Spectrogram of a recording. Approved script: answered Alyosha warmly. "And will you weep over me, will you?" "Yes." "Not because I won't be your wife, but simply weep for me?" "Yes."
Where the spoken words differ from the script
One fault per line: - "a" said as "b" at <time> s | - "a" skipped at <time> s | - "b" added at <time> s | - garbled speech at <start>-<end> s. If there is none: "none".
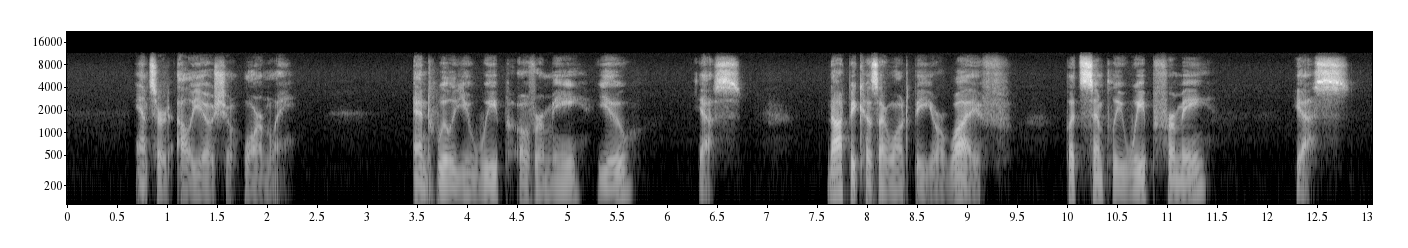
- "will" skipped at 5.2 s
